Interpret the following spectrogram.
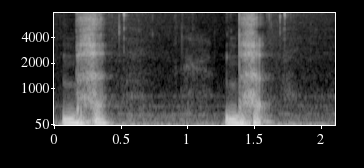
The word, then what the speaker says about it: Bhagavate: on pronunciation for example the BH sound is a little breathy that H is not silent b b and the M with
